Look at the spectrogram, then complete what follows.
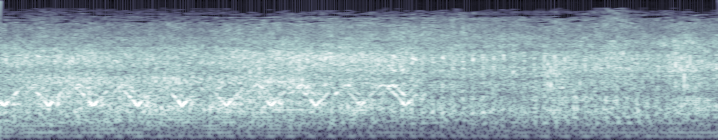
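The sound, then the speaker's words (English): A vehicle siren, sounded to herd wildebeest and to signal people to close the curtains, gives a quick run of rapid, evenly spaced yelping warbles, then fades into a steady engine rumble and wind noise outdoors. Nobody speaks. “He's using that siren either to herd the wildebeest a bit, but he's also using it to indicate when people actually have to close the curtains.”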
